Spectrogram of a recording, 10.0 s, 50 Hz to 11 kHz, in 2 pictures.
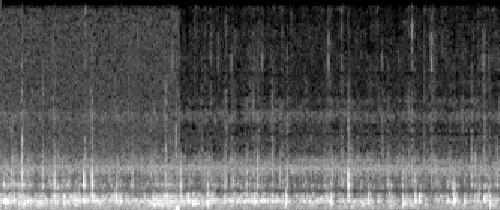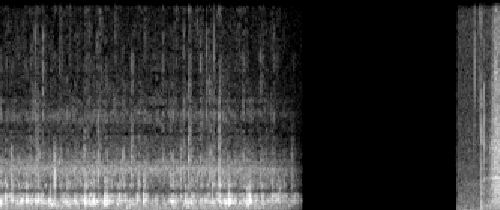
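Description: Underwater ambience 1.5 metres below the surface over sand: a continuous bubbling, hissing wash of water, close and steady, that cuts out abruptly into near silence before a brief return.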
